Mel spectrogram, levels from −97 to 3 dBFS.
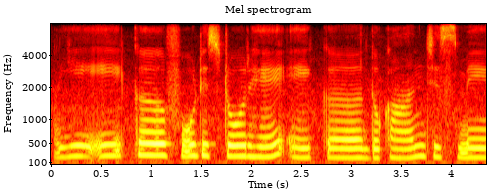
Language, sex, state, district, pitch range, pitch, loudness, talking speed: Hindi, female, Chandigarh, Chandigarh, 195-230 Hz, 210 Hz, -16 LUFS, 125 wpm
